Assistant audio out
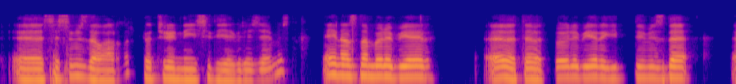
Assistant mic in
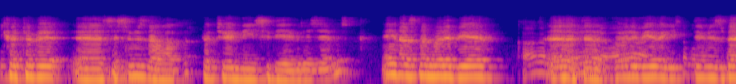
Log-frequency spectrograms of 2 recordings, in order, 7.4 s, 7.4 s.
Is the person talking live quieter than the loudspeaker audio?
Yes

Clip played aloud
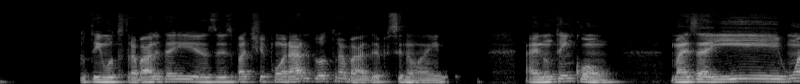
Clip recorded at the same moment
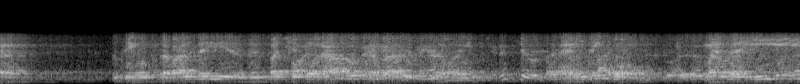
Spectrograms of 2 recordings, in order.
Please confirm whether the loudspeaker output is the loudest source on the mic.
Yes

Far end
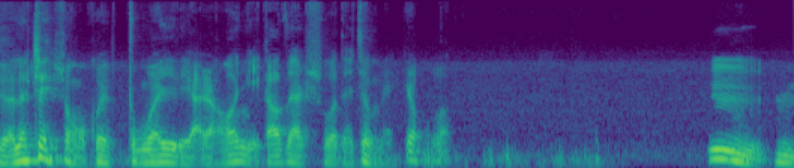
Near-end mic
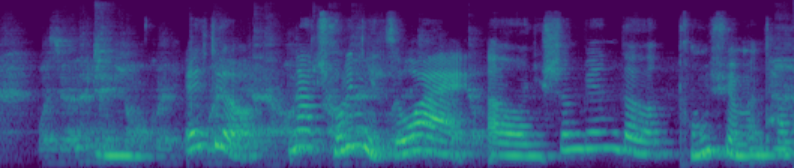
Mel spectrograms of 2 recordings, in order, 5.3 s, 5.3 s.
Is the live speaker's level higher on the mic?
Yes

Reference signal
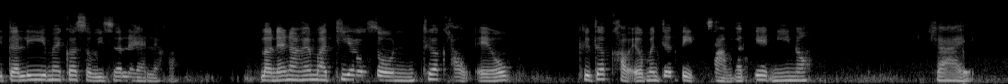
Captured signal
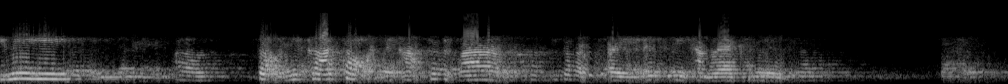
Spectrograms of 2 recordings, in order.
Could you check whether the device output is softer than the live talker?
Yes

